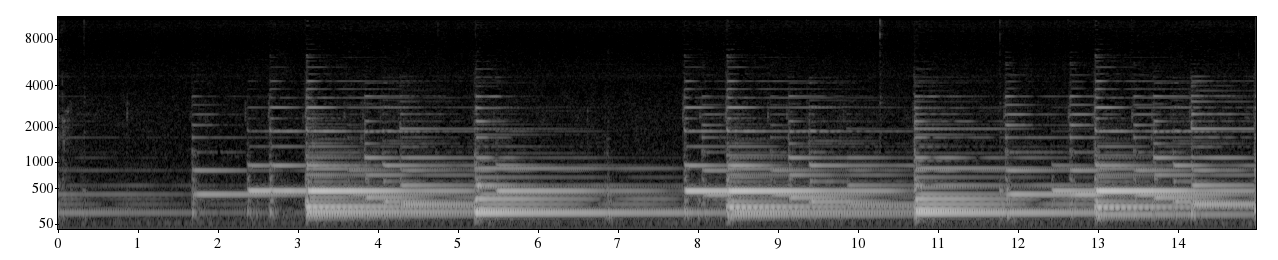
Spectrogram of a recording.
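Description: Portable electronic keyboard on a piano voice playing slow sustained chords in F-sharp major with a melody on top, a new chord struck every two to three seconds and left to ring and fade.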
